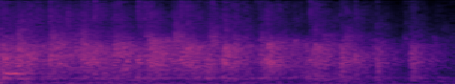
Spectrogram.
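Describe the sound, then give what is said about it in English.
An audience gives a final round of applause at the end of a speaker's session, a dense patter of many hands clapping at once, fairly loud and sustained throughout before easing slightly toward the end, with no voices over it. “But I think maybe just one last round of applause for a really fascinating...”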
